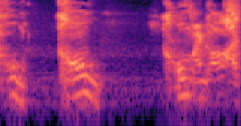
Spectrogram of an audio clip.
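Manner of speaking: sudden startled exclamation. Retelling how May jumped at the start: imitating May being jumpy. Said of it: "she is so fucking jumpy".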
